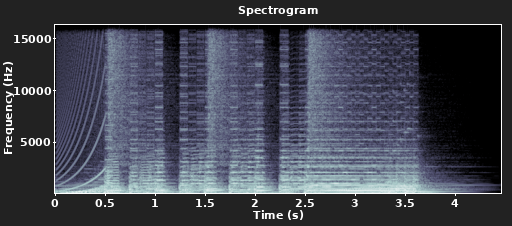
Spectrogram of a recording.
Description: (Jingle) Practice Catcher - Super Success!!

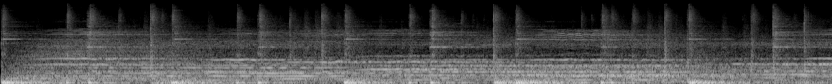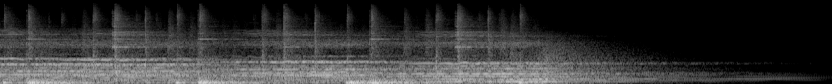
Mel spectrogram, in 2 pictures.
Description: Battle Drums

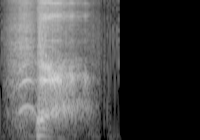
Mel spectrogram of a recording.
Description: Dwarf Boost; dungeon marathon

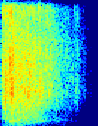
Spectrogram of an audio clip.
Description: deepwater footstep

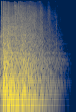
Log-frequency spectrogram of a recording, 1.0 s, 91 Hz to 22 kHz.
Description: Loop Impact; Necromancer Skill1; Portal Quest

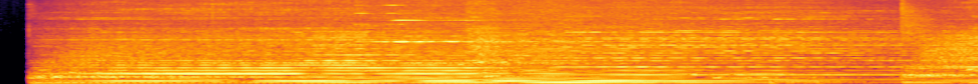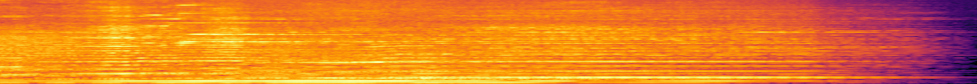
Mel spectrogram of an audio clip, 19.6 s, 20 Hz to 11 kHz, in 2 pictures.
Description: Monster Hunting; Skellige; Monster Hunting 01-4

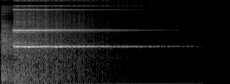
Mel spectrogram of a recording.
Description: COIN; Ashura Blaster; Taito B System; arcade

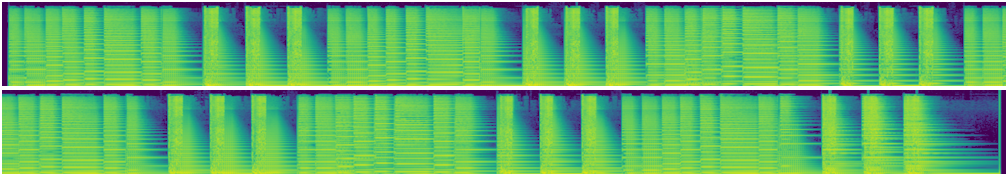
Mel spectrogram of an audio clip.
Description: Organ

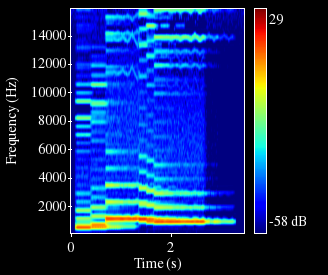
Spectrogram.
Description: Ocarina; The Legend of Zelda: The Minish Cap

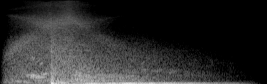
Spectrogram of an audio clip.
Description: whiteout

